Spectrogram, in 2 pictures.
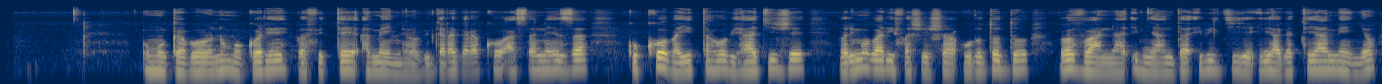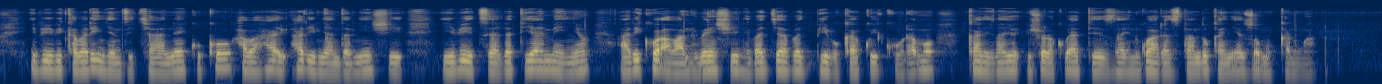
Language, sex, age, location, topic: Kinyarwanda, male, 18-24, Kigali, health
